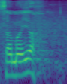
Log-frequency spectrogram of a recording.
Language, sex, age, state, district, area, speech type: Sanskrit, male, 60+, Odisha, Balasore, urban, read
